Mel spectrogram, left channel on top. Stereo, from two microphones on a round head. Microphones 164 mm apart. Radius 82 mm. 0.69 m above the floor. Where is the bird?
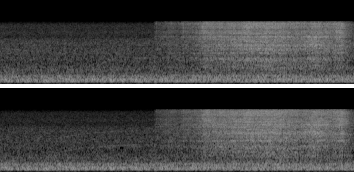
No bird in this recording.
